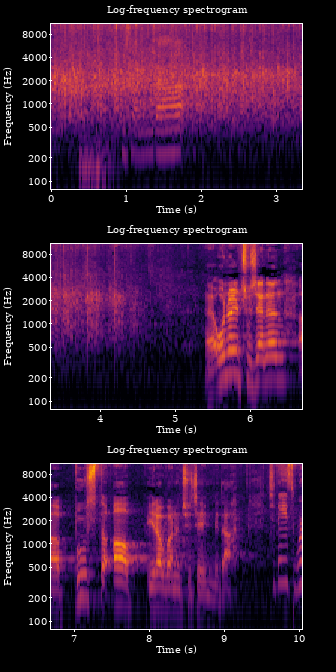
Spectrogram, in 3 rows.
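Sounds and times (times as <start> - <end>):
audience applause: 0.0 - 4.6
speech: 5.6 - 10.0.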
